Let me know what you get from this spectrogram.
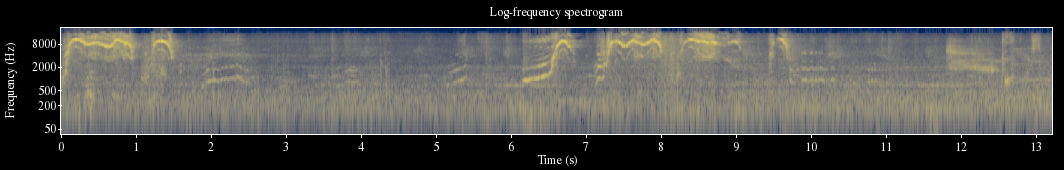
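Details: Orphan monkey Martin crying for Malida: very high-pitched wavering squeals in clusters, mixed with softer lower rising whimpers and quiet rustling between bouts.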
